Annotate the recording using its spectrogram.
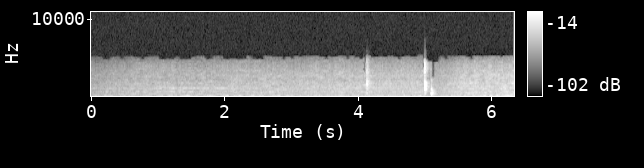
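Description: Computer mouse clicks over faint hiss: a single click about four seconds in, then two quick clicks a second later.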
